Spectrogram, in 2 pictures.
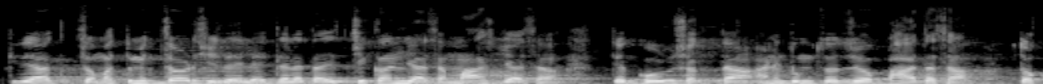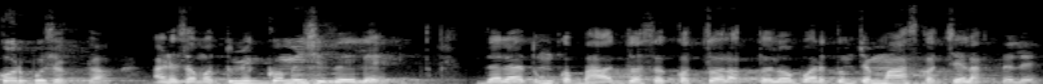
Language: Konkani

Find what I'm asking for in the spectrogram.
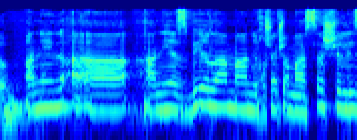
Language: Hebrew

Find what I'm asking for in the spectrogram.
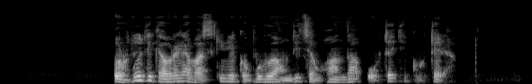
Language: Basque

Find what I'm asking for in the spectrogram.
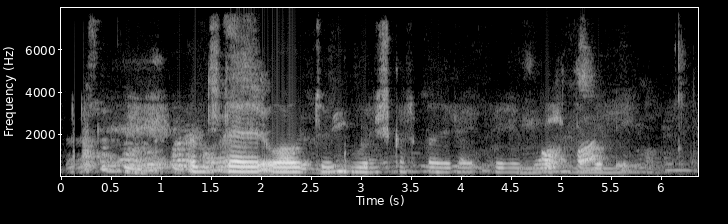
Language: Icelandic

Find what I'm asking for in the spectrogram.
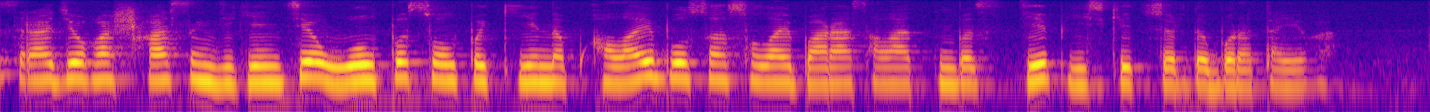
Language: Kazakh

